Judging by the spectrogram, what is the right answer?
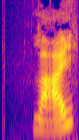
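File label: "lai2", pinyin, south, female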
